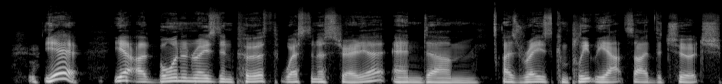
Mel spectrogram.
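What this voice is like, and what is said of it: Australian accent. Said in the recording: “they figured out you've got an accent. So you're from down under.”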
